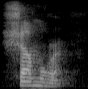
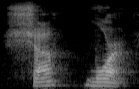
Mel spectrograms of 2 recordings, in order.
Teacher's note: A sílaba tônica é o mor. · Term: última sílaba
